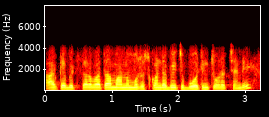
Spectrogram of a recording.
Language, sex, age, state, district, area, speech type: Telugu, male, 60+, Andhra Pradesh, Vizianagaram, rural, conversation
